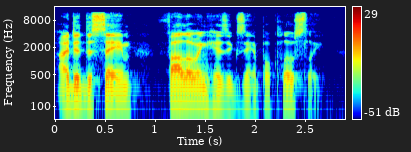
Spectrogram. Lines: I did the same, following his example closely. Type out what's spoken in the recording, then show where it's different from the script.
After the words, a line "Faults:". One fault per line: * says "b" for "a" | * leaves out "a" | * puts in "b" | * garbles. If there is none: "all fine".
I did the same, following his example closely.
Faults:
all fine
